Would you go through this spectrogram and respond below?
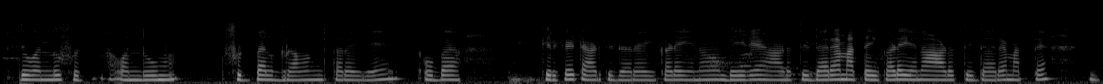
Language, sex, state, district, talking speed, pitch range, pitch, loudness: Kannada, male, Karnataka, Bellary, 115 wpm, 205-220 Hz, 215 Hz, -40 LUFS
